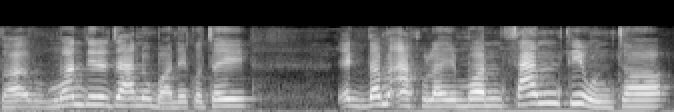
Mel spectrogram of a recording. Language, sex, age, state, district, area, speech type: Nepali, female, 45-60, West Bengal, Jalpaiguri, rural, spontaneous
